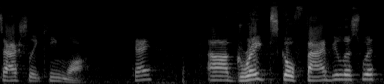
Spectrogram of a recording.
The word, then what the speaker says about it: quinoa: Now quinoa is a funny one because it's never pronounced the way it's spelled. We all want to say quinoa, but it's actually quinoa.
